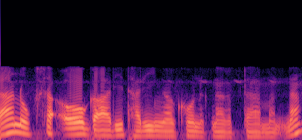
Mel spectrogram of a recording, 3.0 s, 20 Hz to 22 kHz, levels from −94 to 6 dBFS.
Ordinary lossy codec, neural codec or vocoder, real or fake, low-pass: none; none; real; 3.6 kHz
